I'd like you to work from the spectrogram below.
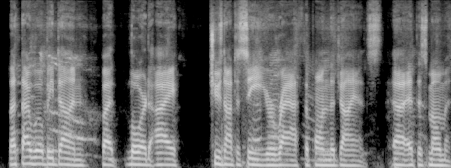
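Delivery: ordinary talk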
